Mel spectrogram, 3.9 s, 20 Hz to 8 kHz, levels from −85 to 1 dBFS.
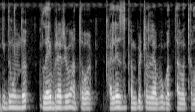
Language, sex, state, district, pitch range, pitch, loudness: Kannada, male, Karnataka, Koppal, 135-150 Hz, 145 Hz, -17 LUFS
